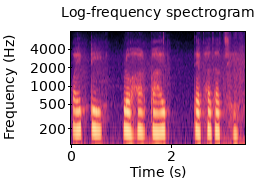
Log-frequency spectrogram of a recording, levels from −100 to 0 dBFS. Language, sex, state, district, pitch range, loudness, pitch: Bengali, female, West Bengal, Cooch Behar, 185-190 Hz, -17 LUFS, 185 Hz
